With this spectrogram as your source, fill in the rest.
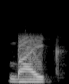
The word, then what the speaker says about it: bike: जब किसी वर्ड के लास्ट में ई आता है तो क्या होता है, साइलेंट हो जाता है। जैसे BIKE बाइक, MIKE माइक, ई आ रहा है नहीं आ रहा, TAKE टेक, GIV गिव।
